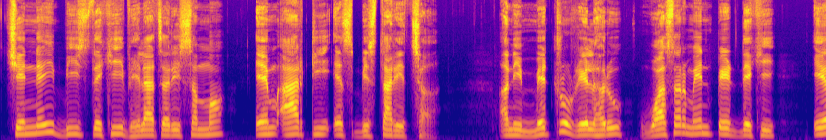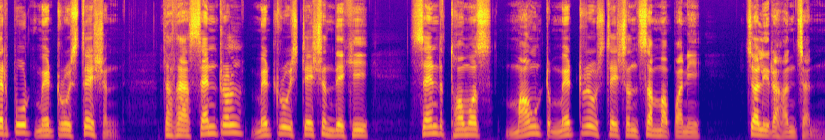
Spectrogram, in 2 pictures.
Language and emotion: Nepali, neutral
